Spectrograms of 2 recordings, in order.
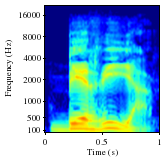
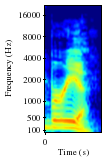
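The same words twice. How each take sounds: First: The word has a careful Spanish pronunciation. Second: The word has a lazy, anglicized pronunciation. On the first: "it is birria" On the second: "sometimes I just say birria because I, it's easy and I'm getting lazy with my Spanish"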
